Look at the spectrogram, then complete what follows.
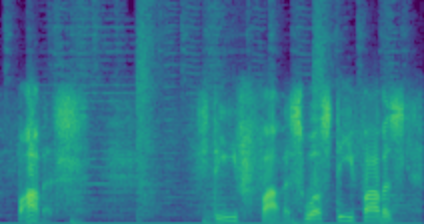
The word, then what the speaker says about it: Favis: right is it favis or favis it's actually pronounced favis favis Steve favis Well Steve faas again welcome to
